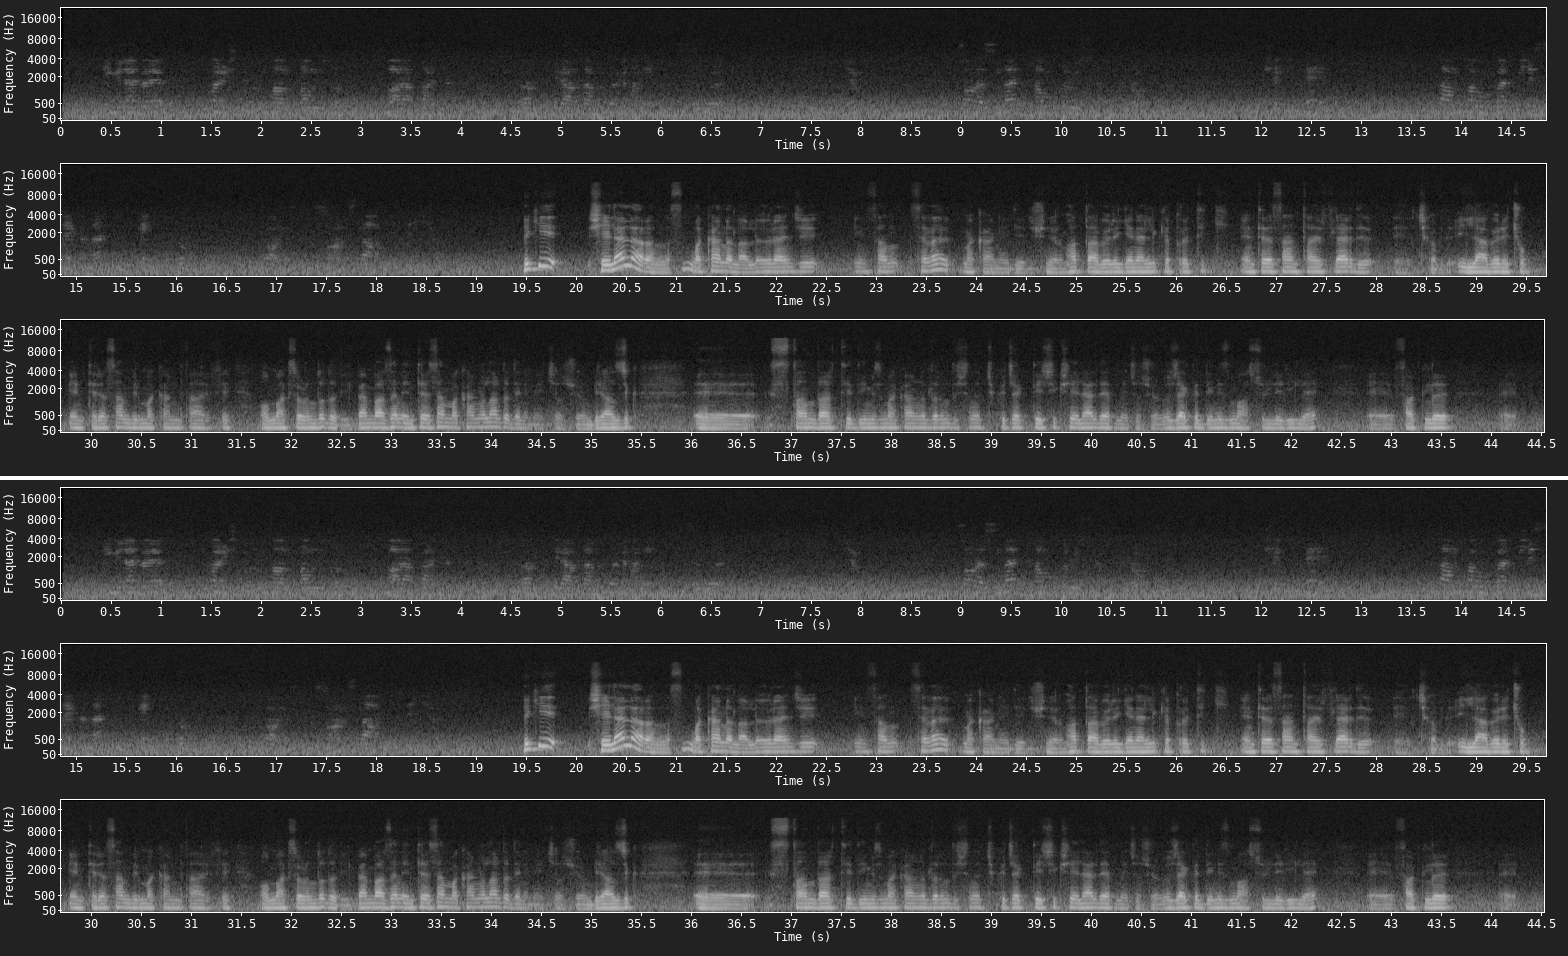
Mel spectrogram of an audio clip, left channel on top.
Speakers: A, on the right (about 80°); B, on the left (about 20°).
A: Bir güzel böyle karıştırıyorum, harmanlıyorum. Baharatlar birbirine karışıyor. Biraz daha böyle hani sıvı oluyor diyeyim. Sonrasında tavukları üstüne atıyorum. Bu şekilde tam tavuklar pişeseye kadar bekliyorum. Sonrasında, sonrasında afiyetle yiyorum.
B: Peki şeylerle aran nasıl? Makarnalarla öğrenci insan sever makarnayı diye düşünüyorum. Hatta böyle genellikle pratik enteresan tarifler de e, çıkabilir. İlla böyle çok enteresan bir makarna tarifi olmak zorunda da değil. Ben bazen enteresan makarnalar da denemeye çalışıyorum. Birazcık e, standart dediğimiz makarnaların dışına çıkacak değişik şeyler de yapmaya çalışıyorum. Özellikle deniz mahsulleriyle e, farklı e,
